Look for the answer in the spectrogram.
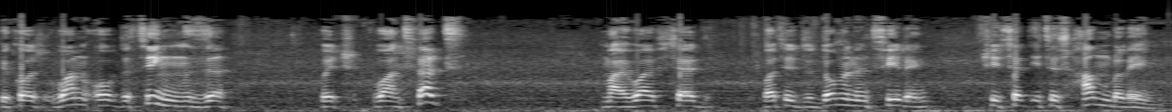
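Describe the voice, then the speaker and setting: A very old man in his nineties gives an informal spiritual talk in a soft-edged, mellow voice. He speaks very slowly and haltingly, repeating phrases for emphasis. The recording is slightly muffled and lo-fi, with faint noise behind him. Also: mid-range voice. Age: 90s.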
